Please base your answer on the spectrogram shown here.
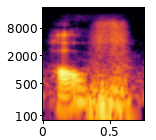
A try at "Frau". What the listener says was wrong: FR. No. Before the ow. Say ouch. Frouch. Now no ch.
